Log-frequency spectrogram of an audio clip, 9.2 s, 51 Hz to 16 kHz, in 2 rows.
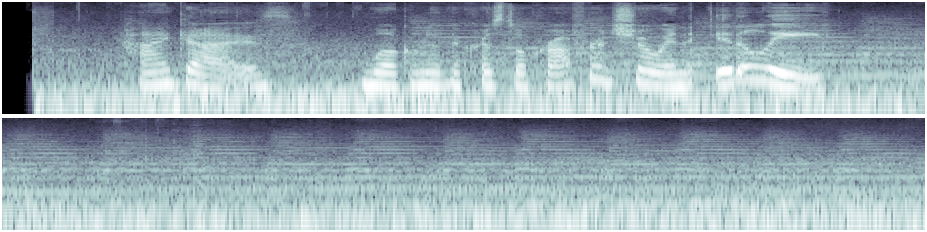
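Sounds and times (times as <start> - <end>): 
speech: 0.7 - 4.2
church bells ringing: 1.8 - 9.2.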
